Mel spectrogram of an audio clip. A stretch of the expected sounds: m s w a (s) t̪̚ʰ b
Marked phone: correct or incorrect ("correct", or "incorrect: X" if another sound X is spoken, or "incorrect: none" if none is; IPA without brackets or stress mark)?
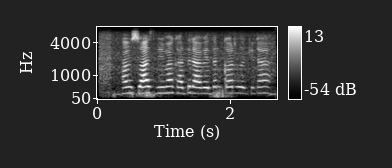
correct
